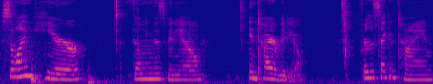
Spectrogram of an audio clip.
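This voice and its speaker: A woman speaks at a fairly high pitch with ordinary pitch variation and a somewhat breathy quality. Her speech has long, frequent pauses. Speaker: beauty youtuber. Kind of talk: product review. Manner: fast.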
